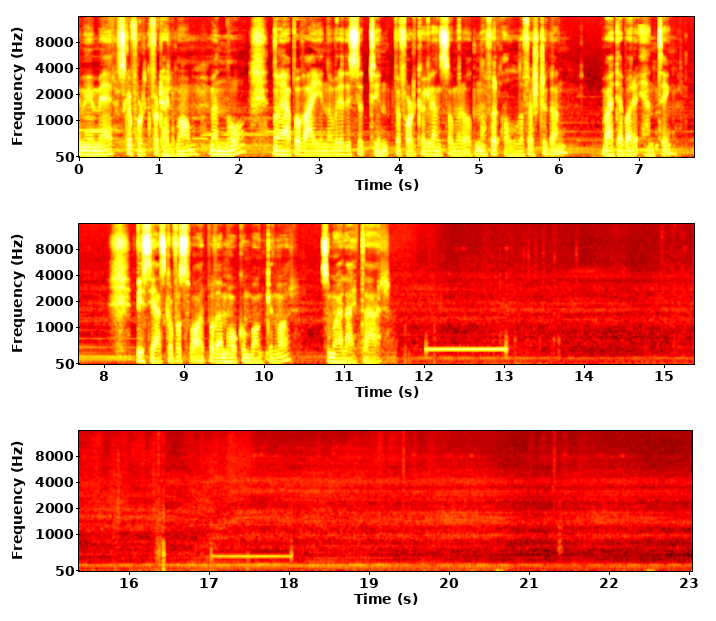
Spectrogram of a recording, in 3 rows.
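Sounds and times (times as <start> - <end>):
speech: 0.0 - 11.7
low constant rumbling hum: 0.0 - 23.0
outgoing phone call ringback tone beeps: 12.0 - 13.0, 17.0 - 18.1.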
